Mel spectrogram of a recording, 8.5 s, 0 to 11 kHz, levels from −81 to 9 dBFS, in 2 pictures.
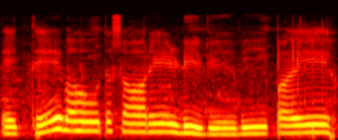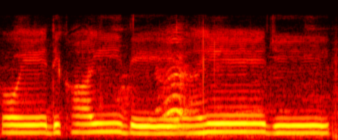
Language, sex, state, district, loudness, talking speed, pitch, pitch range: Punjabi, male, Punjab, Kapurthala, -15 LUFS, 80 wpm, 180 Hz, 170-195 Hz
